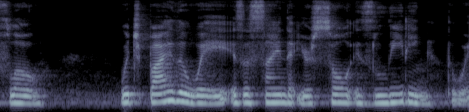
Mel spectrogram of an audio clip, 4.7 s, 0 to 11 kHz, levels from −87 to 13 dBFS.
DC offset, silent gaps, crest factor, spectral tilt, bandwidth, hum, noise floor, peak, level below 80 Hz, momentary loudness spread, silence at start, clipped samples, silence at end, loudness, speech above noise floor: under 0.1%; none; 16 dB; -5.5 dB/octave; 11 kHz; none; -54 dBFS; -12 dBFS; -82 dBFS; 7 LU; 0 s; under 0.1%; 0 s; -27 LUFS; 28 dB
